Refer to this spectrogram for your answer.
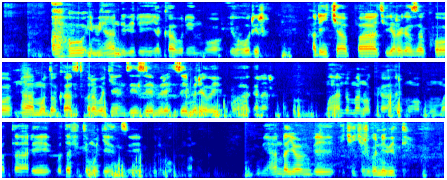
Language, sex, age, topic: Kinyarwanda, male, 25-35, government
